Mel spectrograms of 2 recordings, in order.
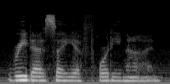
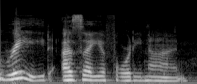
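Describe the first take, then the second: First: It is said somewhat louder, at medium volume. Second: It is said loudly and clearly. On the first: The message is repeated more insistently. "he said a little louder" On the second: The message can no longer be ignored. "loud and clear"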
